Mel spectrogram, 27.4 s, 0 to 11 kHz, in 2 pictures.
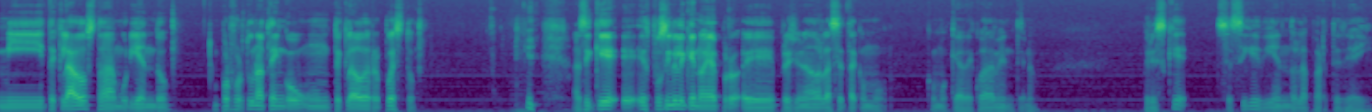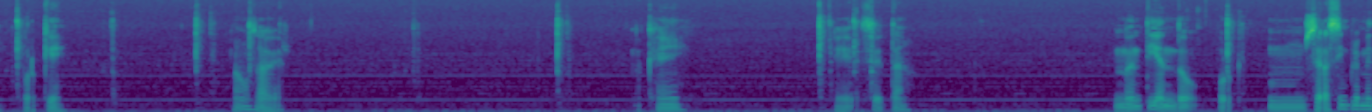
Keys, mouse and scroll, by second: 2.8 ctrl+click, 3.9-5.2 ctrl+shift+drag, 5.4 shift+click, 6.6 scroll down 1, 7.2 click, 7.8 shift+click, 8.9-11.3 drag, 11.3 scroll up 1, 13.5-15.0 drag, 15.0 ctrl+click, 16.8 Tab, 17.4-19.0 shift+drag, 20.4 Tab, 23.0 e, 23.3 z, 26.6 click, 27.0 Tab.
